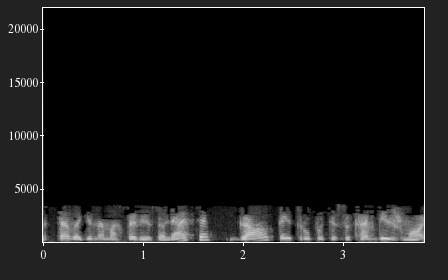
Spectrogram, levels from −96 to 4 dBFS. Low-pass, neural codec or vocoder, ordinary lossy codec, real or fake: 3.6 kHz; none; MP3, 16 kbps; real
